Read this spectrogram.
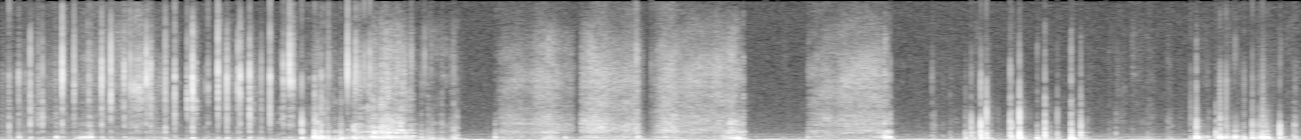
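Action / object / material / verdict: scrape / faux leather ankle boot with rubber sole / faux leather / none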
